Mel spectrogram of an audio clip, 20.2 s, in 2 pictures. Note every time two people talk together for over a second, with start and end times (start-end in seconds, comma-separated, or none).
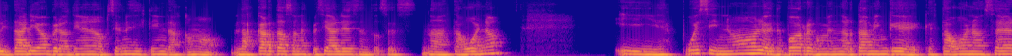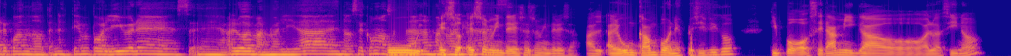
13.9-15.2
